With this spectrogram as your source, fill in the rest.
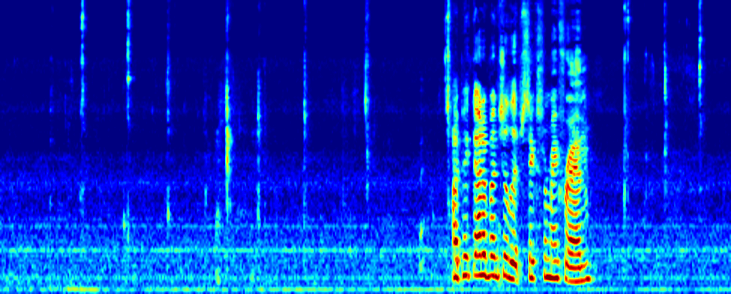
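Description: Chopsticks click softly against a bowl.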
